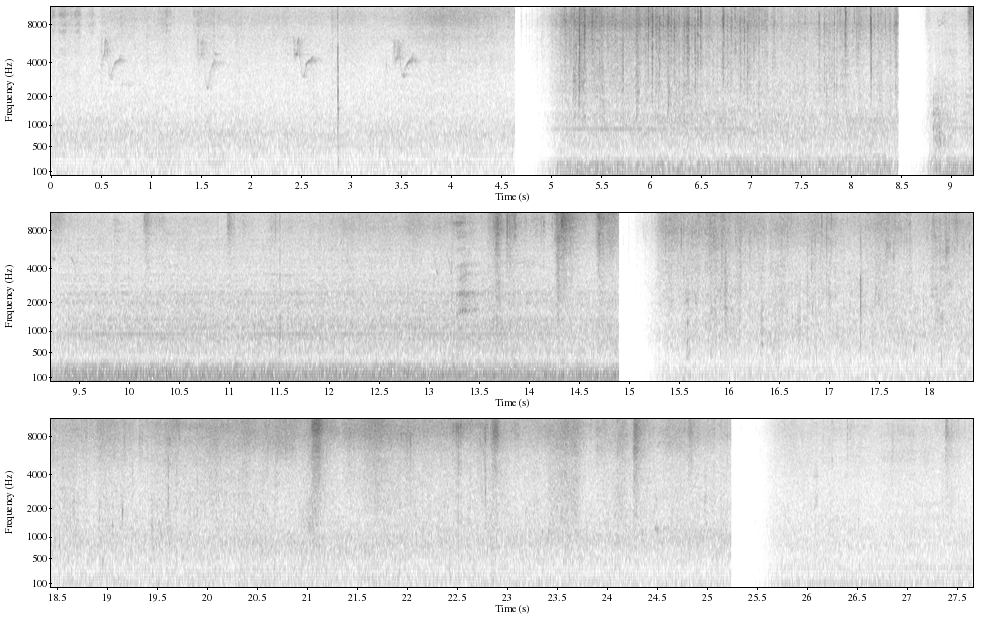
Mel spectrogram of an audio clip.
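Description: A pickup truck's engine running steadily through the middle of the stretch, the loudest sound, between cuts of quieter outdoor ambience with wind noise and scattered small clicks.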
